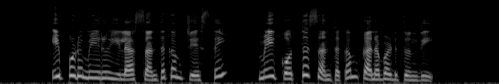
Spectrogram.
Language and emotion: Telugu, neutral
